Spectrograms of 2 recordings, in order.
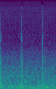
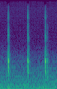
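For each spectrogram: First: dense dashboard plastic. Second: cheap, thin glove box plastic.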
